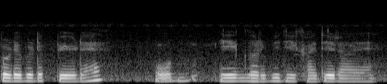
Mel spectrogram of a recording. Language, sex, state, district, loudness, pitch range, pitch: Hindi, male, Uttar Pradesh, Saharanpur, -18 LUFS, 140-155 Hz, 150 Hz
